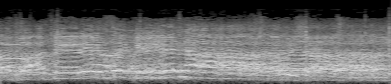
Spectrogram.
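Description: Men slap their bare chests in rhythm.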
